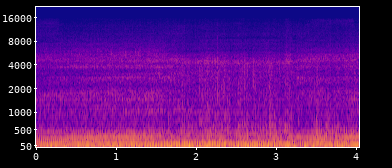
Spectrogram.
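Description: A new BMW 1200GS motorcycle being ridden on an open road, its engine a steady, close low drone mixed with rushing wind noise for the whole stretch, with no talking.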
